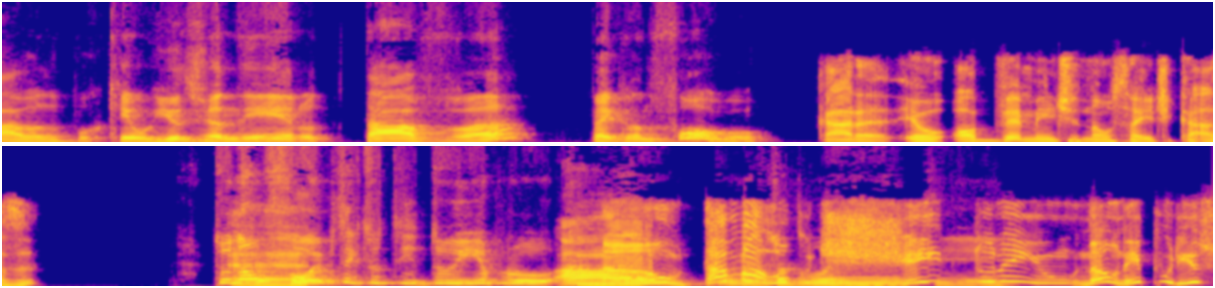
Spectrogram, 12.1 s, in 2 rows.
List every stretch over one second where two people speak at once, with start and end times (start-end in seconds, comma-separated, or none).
8.9-11.2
